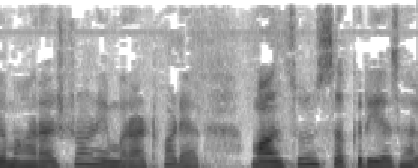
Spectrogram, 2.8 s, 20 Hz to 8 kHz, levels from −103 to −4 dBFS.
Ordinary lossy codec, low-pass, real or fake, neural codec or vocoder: none; none; real; none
